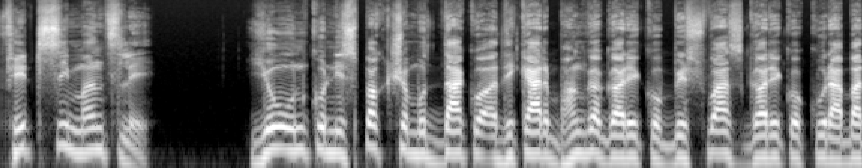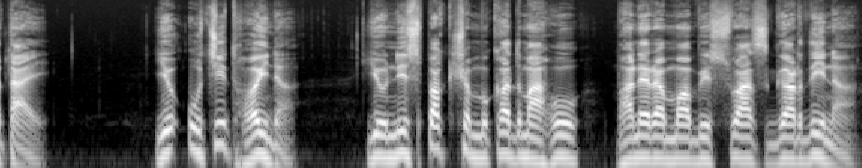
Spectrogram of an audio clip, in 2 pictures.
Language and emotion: Nepali, neutral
